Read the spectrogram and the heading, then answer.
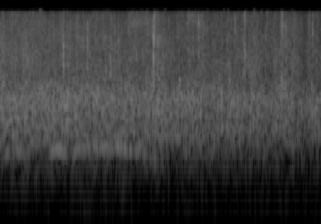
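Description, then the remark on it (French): Sustained audience applause, a dense steady wash of many hands clapping at an even level throughout, with a faint tonal whistle or voice briefly rising above it early on. “Oh, vous devriez applaudir plus fort.”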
